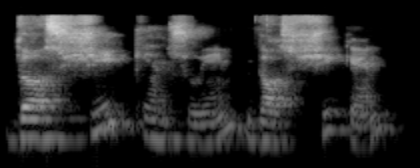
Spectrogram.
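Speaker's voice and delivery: slow, spelled-out error; deliberately slow wrong question; slow wrong example. Shown as a demonstration. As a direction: drag out the mistake. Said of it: "no decimos".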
